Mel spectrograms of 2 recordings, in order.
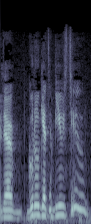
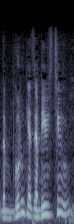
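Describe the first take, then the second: First: "their guru gets abused too" with a cracking, emotional voice; choked up, half joking. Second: "The guru gets abused too" pitched higher and cracking on "too"; mock-tearful repeat for laughs; hammed-up cracking voice. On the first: Real, not acted. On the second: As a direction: overplay the emotional crack. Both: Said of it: "my voice is cracking 'cause I'm getting emotional".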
